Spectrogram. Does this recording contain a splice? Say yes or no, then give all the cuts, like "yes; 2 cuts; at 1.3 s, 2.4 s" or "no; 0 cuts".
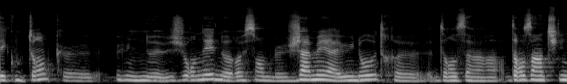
no; 0 cuts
